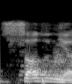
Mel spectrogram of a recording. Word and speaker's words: southern: 그 다음에 얘 발음 sudden이야. sudden. 명사형은 south죠. south. south가 형용사형 바뀌면 스펠링 이렇게 해놓고 sudden이라고 읽는다.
